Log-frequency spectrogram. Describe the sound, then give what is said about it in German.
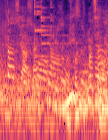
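Glasses clink together in a celebratory toast, a brief bright ring that lingers for a moment beneath lively overlapping voices and chatter. “So, und jetzt trinken wir erstmal einen. Jawohl. Lass uns mal anstoßen.”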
